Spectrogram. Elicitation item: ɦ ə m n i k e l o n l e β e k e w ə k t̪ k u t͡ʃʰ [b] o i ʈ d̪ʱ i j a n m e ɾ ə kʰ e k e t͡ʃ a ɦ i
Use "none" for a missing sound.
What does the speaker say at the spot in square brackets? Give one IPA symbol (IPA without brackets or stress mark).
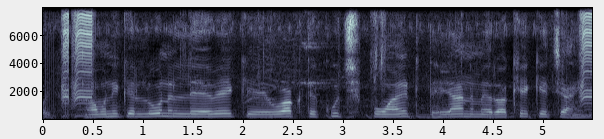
p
